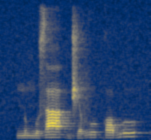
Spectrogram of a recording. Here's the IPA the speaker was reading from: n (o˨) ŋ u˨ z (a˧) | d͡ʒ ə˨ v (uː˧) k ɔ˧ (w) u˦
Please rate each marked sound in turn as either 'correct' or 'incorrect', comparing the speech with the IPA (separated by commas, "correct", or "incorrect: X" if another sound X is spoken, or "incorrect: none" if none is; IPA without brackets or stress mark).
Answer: incorrect: u˨, incorrect: a˦, incorrect: u˧, incorrect: b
